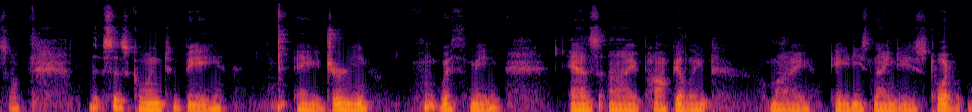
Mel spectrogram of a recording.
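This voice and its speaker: A soft-spoken man with a medium pitch and a dark, mellow, calm tone talks at a very slow pace in a somewhat breathy voice, with fairly even intonation and long, frequent pauses. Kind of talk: casual talk to camera, toy review. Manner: soft-spoken, calm.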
